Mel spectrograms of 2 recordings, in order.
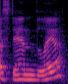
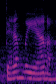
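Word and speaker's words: standleyana: They had the Monstera standlea. Is that how it's pronounced? Stanleyana. Yeah.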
